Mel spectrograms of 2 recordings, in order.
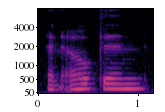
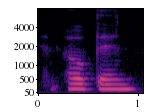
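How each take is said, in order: Both takes have the same delivery.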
